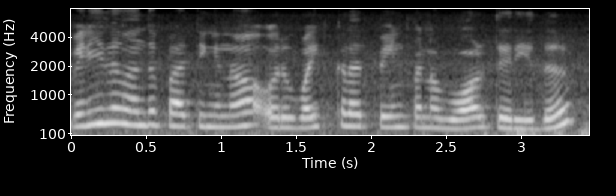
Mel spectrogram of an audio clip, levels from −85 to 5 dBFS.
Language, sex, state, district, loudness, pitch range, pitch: Tamil, female, Tamil Nadu, Chennai, -14 LUFS, 230-275 Hz, 255 Hz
